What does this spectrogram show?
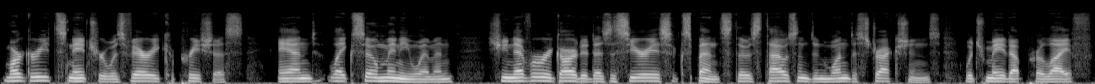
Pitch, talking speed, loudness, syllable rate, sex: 140 Hz, 150 wpm, -17 LUFS, 4.8 syllables/s, male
